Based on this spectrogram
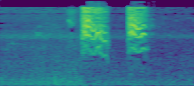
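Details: Two quick, bright, high-pitched chips a fraction of a second apart from a female double-collared seedeater, a call meant to get males singing, with soft low background noise.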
